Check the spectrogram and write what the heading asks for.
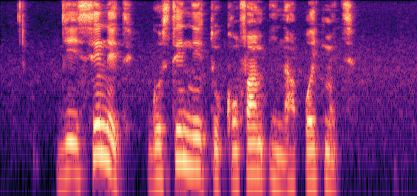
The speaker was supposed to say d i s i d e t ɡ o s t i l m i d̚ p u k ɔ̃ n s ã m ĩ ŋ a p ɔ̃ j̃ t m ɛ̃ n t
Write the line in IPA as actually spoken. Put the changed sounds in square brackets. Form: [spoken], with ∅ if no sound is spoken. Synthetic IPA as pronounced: d i s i [n] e t ɡ o s t i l [n] i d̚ [t] u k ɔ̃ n [f] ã m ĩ [n] a p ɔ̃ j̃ t m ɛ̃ n t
